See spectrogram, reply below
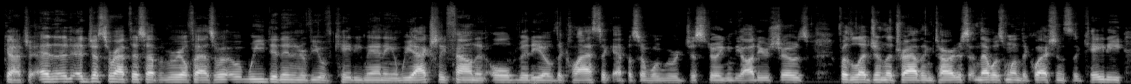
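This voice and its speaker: Male podcast host, lowish voice, chatty and enthusiastic fan-panel talk. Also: flat delivery, fast talker, hardly any pauses. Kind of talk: casual fan panel discussion.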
